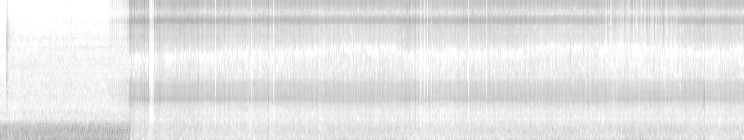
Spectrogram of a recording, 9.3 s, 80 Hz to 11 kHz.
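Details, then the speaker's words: 1998 Chevy pickup 5.7L misfire on cylinder 2 despite new plugs and wires; distributor cap off, number 2 backfed: rapid snapping spark crackle over steady high buzz as spark jumps to adjacent tower through burnt cap; crossfire arcing. "It sparks at that one just as much as it does at this one. So that's what we're getting. It's actually jumped from this one here over to this one here."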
